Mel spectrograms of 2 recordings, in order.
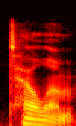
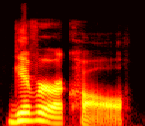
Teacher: if you're listening for that H sound, you're just going to miss the whole thing because it isn't actually there most of the time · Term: elision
